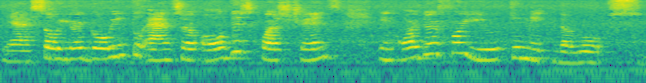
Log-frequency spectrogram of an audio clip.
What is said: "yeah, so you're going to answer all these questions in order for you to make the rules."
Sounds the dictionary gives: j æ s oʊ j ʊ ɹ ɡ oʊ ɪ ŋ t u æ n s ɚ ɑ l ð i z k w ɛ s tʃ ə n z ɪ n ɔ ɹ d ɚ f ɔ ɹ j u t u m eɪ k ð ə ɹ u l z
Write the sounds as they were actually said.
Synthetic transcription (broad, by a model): j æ s oʊ j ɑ ɹ ɡ oʊ ɪ ŋ t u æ n s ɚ ɑ l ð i s k w ɛ s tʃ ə n s ɪ n ɔ ɹ d ɚ f ɔ ɹ j u t u m eɪ k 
